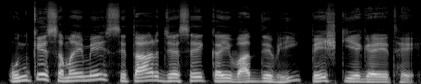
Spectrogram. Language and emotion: Hindi, neutral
